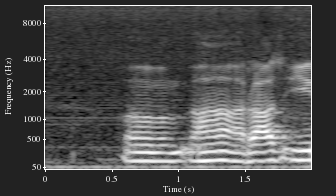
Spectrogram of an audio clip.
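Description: A man's voice preaching in a drawn-out, sing-song delivery, starting about half a second in after a brief pause, over a low steady hum.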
